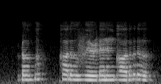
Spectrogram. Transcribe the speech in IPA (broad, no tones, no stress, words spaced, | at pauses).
ɽoɡokːɔ ɾʊ vøɭ ɾəɾə̃ ɡɔrʊ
